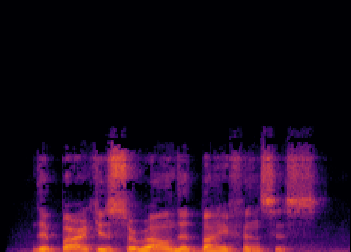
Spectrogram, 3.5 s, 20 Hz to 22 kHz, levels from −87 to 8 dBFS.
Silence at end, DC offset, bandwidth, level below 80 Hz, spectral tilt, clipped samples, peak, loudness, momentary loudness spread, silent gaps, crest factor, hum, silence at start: 0.35 s; under 0.1%; 10.5 kHz; -64 dBFS; -4 dB/octave; under 0.1%; -6 dBFS; -23 LUFS; 12 LU; none; 16 dB; none; 0.35 s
